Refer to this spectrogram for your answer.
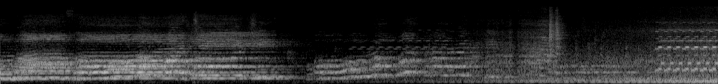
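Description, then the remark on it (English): A telephone rings with a warbling electronic tone at Crumlin Garda (police) station, fairly loud, the rings overlapping and shifting in pitch with no one speaking. “Crumlin Garda Station, busy today with phone calls and queries from the public.”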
